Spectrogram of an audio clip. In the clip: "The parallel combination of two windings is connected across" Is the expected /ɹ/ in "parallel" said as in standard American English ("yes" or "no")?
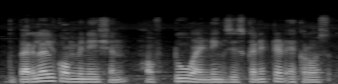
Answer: yes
